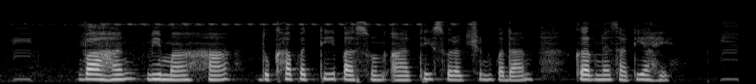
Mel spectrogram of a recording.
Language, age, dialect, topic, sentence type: Marathi, 25-30, Varhadi, banking, statement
